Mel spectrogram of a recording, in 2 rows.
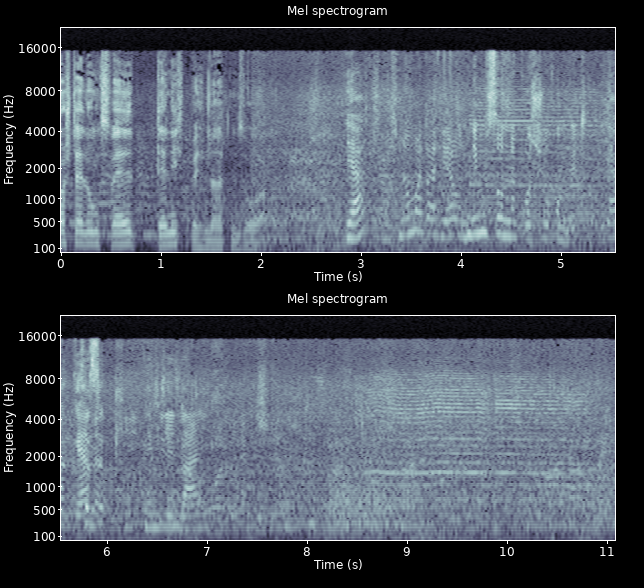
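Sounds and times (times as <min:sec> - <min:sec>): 
speech: 0:00.0 - 0:07.3
people talking faintly: 0:00.0 - 0:11.0
electronic toy sheep bleating: 0:08.5 - 0:10.8.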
